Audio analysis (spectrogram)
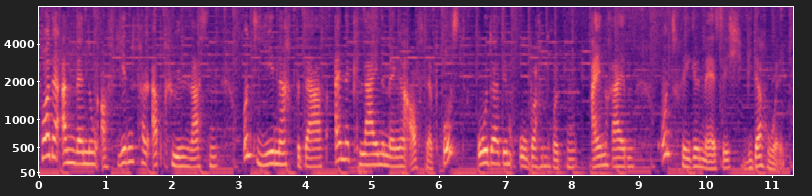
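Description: A woman reading a do-it-yourself recipe from a script in a calm, measured, instructional way. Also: lowish voice. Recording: faint music underneath. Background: soft background music.

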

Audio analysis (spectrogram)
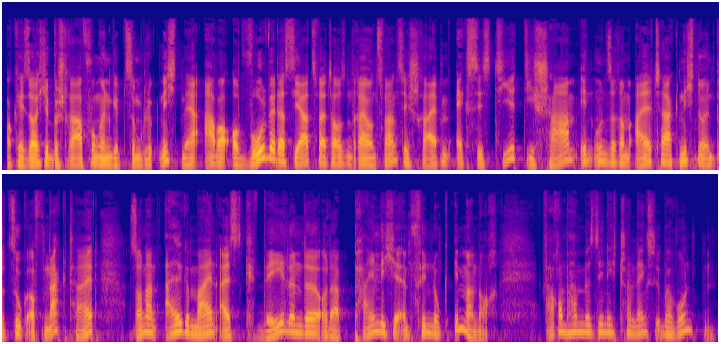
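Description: Male podcast host, scripted narration and interview moderation; expressive melody, very little room sound. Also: medium pitch, brisk, no echo, clean studio sound.

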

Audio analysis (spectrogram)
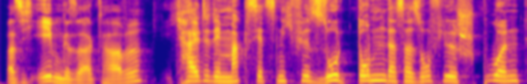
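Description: A man's voice: on the high side, normal speed, mellow. A man co-hosting a podcast in casual chat, speculating and playfully nitpicking with a joking manner. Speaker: podcast co-host. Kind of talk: casual chat discussing an audio drama.

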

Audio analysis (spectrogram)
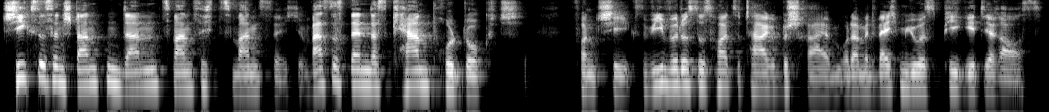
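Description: A man hosts an interview podcast in a conversational style. His voice has a medium pitch for a man, and he talks informally as he leads into his questions. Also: fairly even intonation, unhurried, fairly bright tone.

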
